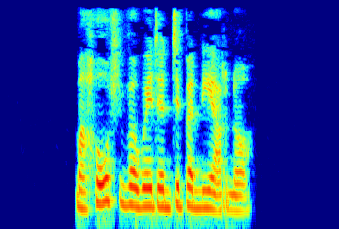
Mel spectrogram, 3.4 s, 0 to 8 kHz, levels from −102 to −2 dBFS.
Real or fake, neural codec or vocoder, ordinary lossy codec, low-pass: real; none; MP3, 48 kbps; 7.2 kHz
